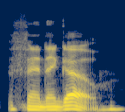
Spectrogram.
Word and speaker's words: Fandango: Fandango? – Fandango.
